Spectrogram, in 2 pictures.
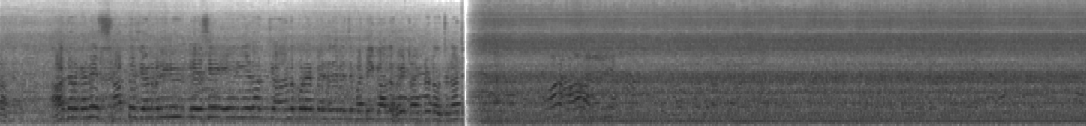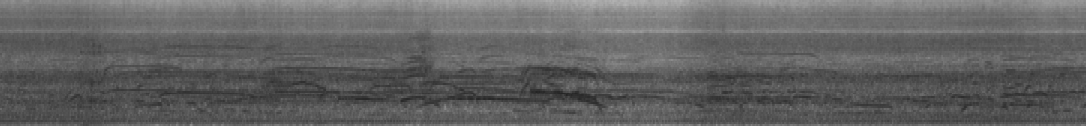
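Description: Tractor engines roar and strain under load.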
